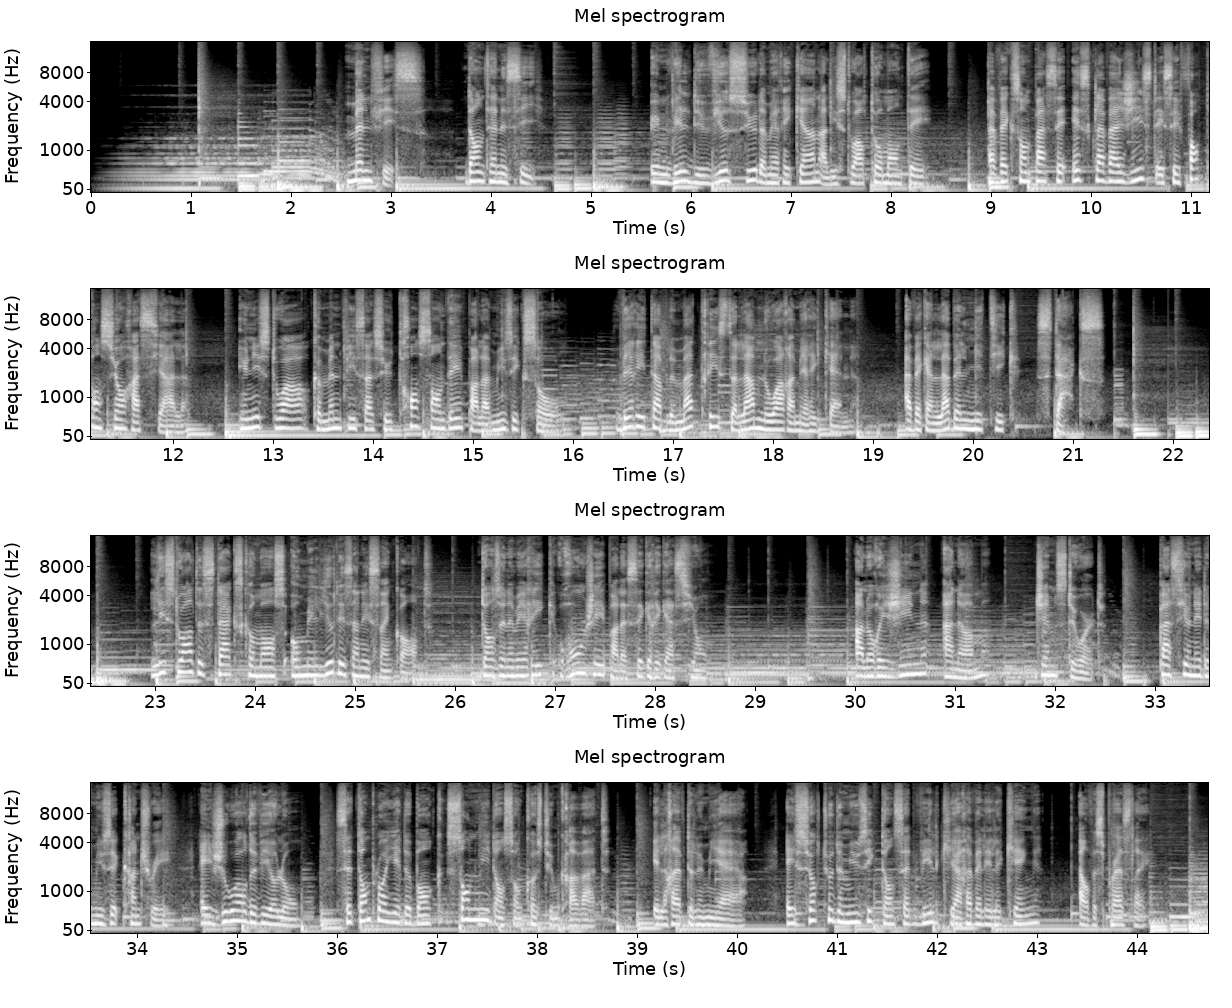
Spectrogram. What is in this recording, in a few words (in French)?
docu VF; Memphis Soul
